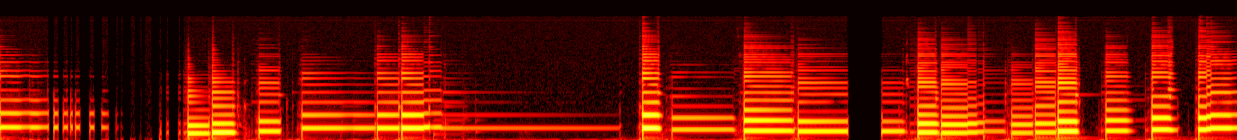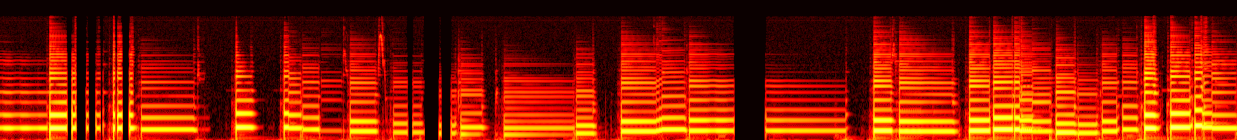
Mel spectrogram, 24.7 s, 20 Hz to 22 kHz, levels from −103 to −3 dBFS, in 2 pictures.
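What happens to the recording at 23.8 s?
At 23.8 s the music plays through intact, with no fault at that moment.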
